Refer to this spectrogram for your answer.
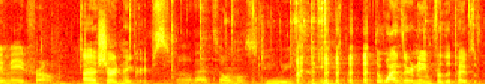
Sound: laughs

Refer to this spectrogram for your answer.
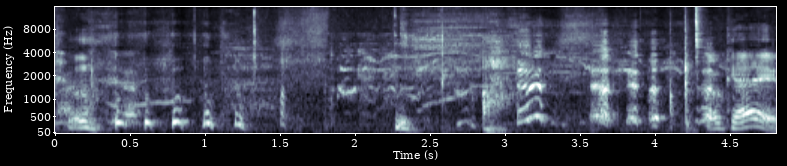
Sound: chuckles; giggles; wheezes, then laughs

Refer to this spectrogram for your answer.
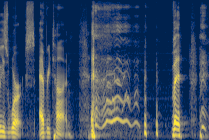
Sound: laughs

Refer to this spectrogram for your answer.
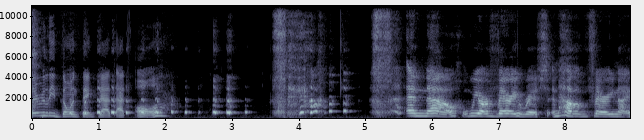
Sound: laughing

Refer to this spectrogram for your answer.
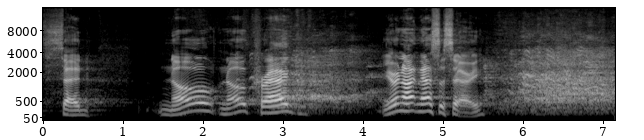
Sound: laughing

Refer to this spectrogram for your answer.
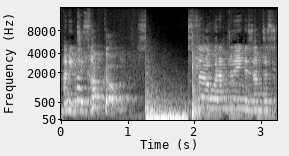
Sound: explosion

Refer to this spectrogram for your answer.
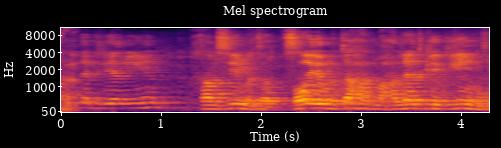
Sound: Arabic spoken audio

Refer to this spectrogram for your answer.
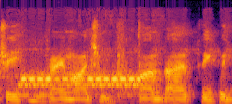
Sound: phone rings

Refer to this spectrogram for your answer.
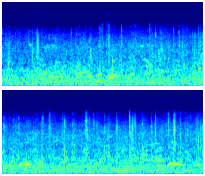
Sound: people chattering; speaking in foreign language

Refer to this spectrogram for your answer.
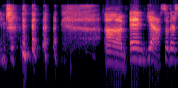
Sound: both laugh

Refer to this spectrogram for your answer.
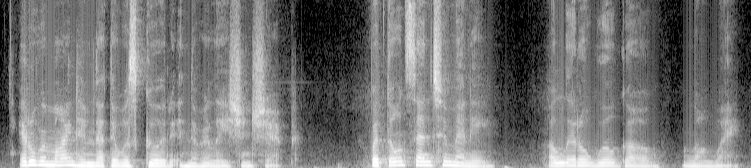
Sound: none

